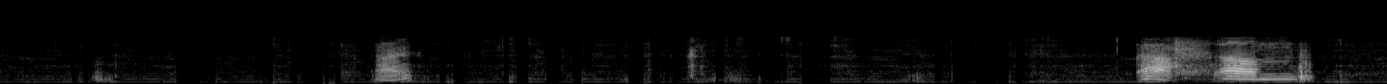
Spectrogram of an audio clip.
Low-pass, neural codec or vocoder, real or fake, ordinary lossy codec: 3.6 kHz; codec, 44.1 kHz, 2.6 kbps, SNAC; fake; none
